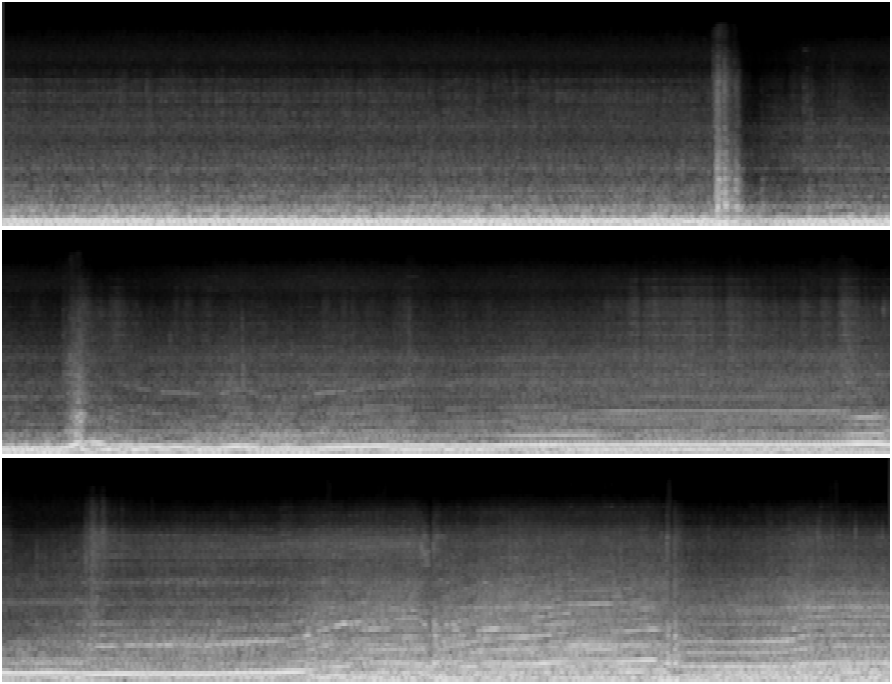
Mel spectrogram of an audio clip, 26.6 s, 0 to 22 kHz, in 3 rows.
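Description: BMW M3 rally car's engine heard from inside the cabin: it runs with a heavy low rumble, with two sharp clicks about seven and ten seconds in, then is held at steady raised revs on the start line for about ten seconds. Around twenty seconds in the car launches and the engine note climbs repeatedly as it accelerates hard through several gear changes.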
